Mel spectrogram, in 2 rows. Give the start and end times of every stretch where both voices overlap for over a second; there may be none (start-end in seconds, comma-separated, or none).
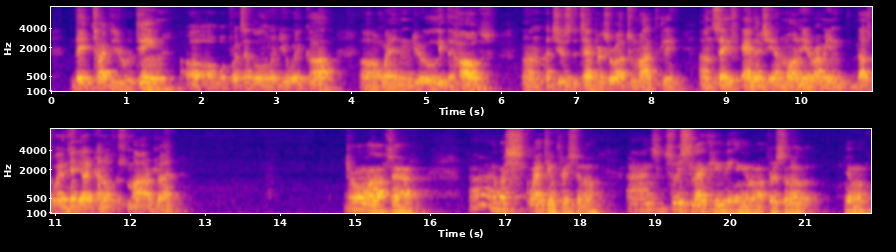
none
